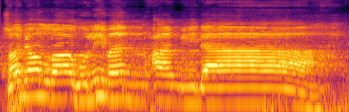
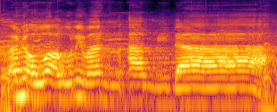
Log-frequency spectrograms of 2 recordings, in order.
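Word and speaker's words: سمع الله لمن حمده: Sami Allahu liman hamidah. Mana ada alif di situ? Kan pendek. Sami Allahu liman hamidah.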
